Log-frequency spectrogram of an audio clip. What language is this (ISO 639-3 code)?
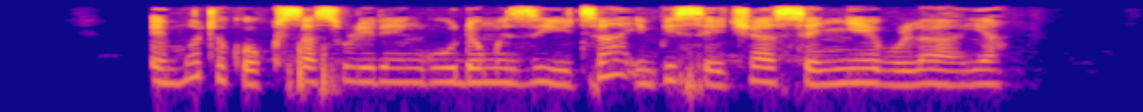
lug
